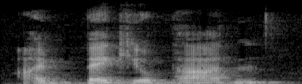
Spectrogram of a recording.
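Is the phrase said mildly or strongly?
mildly. The phrase is said in a milder tone. "like that"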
